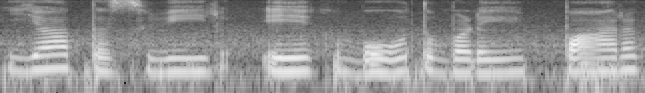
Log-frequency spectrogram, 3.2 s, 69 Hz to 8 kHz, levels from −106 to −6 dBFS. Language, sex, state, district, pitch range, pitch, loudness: Hindi, female, Haryana, Rohtak, 200-220 Hz, 210 Hz, -20 LUFS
